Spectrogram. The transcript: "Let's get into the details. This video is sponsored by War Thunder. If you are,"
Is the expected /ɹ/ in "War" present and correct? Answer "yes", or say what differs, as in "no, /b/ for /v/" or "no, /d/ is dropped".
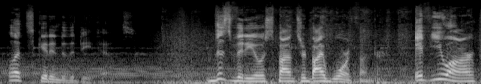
yes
